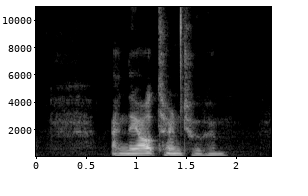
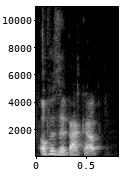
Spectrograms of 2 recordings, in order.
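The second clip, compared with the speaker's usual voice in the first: ordinary delivery, nothing marked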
